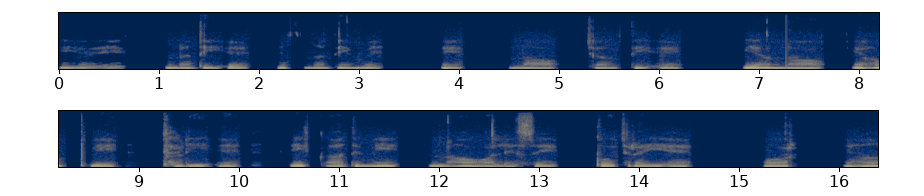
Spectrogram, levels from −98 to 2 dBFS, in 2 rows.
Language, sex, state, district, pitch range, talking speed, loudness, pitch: Hindi, female, Bihar, Lakhisarai, 215-225 Hz, 100 wpm, -36 LUFS, 220 Hz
